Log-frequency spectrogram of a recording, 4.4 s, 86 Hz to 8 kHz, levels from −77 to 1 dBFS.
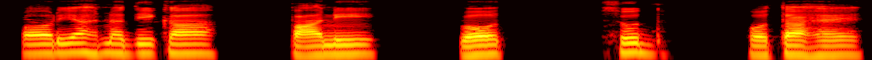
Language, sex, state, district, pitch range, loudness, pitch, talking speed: Hindi, male, Bihar, Jahanabad, 125-145 Hz, -23 LUFS, 135 Hz, 125 wpm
